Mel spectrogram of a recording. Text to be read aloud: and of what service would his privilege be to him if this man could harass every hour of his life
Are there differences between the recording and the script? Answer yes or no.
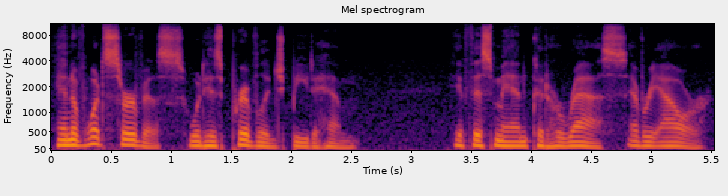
yes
